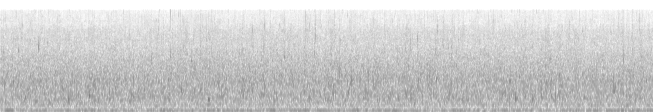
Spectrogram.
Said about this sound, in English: And if you'd like, you can imagine you're laying beside a beautiful, gently flowing creek. And this sound of the creek will go on after the guided portion is over to help you fall deeply asleep.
